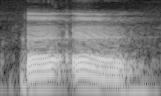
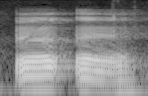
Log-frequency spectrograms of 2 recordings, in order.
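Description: Both takes have the same delivery.

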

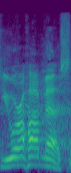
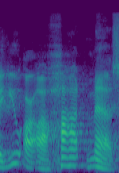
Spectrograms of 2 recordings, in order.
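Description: First: 1 louder quick example. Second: 1 slow playful line. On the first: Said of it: "don't get into detail. Just". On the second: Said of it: "say, "You are a hot mess". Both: Shown as a demonstration.

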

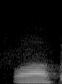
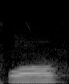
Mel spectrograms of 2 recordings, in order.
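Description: Both takes have the same delivery.

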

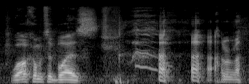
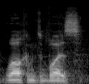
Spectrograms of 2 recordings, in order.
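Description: First: Stifled laugh. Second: Said in the usual way. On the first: Real, not acted. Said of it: "I can't say that with a straight face". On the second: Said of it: "That I can say with a straight face".

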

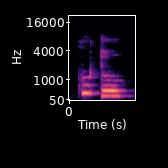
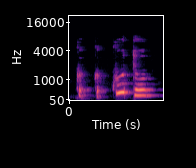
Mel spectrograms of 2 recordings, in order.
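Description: First: Said in the usual way. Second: "couteau" with its opening k sound tapped out twice before the word; teacher sounding out the start of "couteau"; first sound repeated. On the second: Shown as a demonstration. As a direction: stutter the hard c on purpose, then say "couteau". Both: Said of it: "on entend, on lève le doigt".

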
